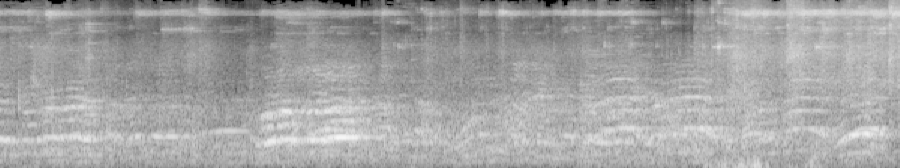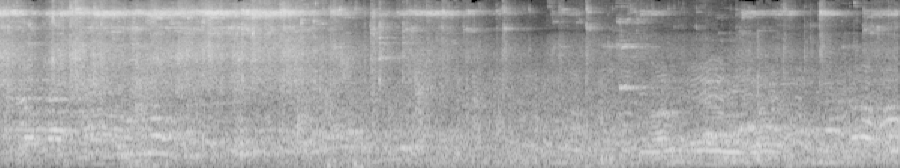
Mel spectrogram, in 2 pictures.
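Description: A crowd of people shouts and calls out in the distance outdoors.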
